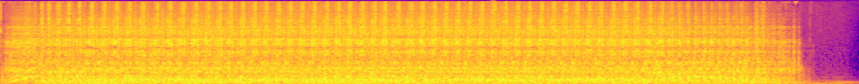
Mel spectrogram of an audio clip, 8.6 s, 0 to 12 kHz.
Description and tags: volodya motor 2
The heater in an old Volvo station wagon spins up, runs, and stops. It's very pronounced and, well, broken. Recorded in September 2010 with a Zoom H4. No processing added.
heater, motor, spin, whine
